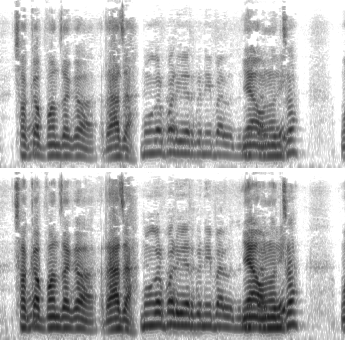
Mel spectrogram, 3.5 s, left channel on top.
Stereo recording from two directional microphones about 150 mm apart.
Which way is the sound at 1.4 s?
90° right.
